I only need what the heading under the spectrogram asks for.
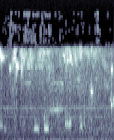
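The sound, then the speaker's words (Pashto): Birds chirp behind a caller on a phone line, with faint, scattered tweets over a thin, narrow-band line hiss. “تاسو شاته د مرغان او ژغونه هم دي”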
